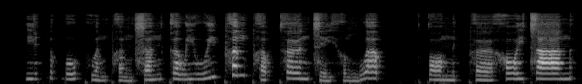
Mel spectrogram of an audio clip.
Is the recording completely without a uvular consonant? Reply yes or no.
yes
